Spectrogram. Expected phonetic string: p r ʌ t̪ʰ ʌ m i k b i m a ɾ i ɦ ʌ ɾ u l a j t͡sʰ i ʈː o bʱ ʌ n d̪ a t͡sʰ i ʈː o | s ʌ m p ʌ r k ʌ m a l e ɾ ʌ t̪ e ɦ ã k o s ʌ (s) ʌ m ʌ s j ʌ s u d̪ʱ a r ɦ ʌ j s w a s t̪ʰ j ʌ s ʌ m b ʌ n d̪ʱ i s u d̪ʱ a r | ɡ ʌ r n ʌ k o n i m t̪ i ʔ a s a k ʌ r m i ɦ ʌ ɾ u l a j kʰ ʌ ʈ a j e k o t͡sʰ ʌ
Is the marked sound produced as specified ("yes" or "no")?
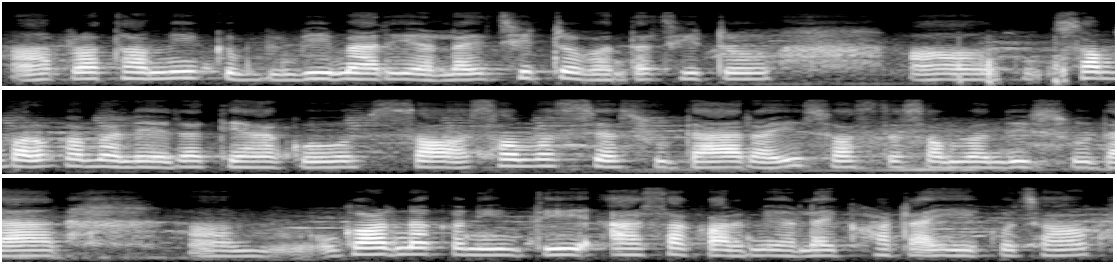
yes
